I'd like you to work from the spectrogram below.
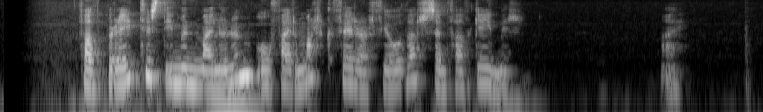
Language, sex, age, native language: Icelandic, female, 40-49, Icelandic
